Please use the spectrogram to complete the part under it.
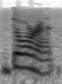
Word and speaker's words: Dorrance: And yes, and we say Durant. – Okay. – That's how we pronounce it.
